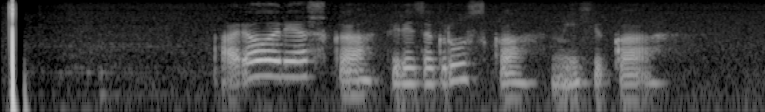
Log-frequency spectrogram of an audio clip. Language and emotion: Russian, sad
